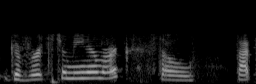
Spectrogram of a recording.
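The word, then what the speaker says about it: Gewürztraminer: those varietals that are white wines and it's pronounced Gewurztraminer look so that's how you pronounce my favorite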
